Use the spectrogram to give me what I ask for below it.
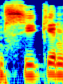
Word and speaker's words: chicane: तो देखिए नेक्स्ट है CHICANE, तो यहाँ पे भी सी के आगे H है, तो इसे हम सीकेन कहेंगे।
